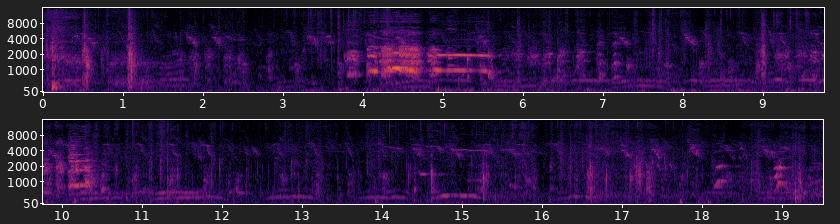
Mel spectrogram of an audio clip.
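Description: Animal calls: a loud held call about four seconds in, a shorter one near ten seconds, and a run of short, low calls repeating under them. Light scuffing and clicking runs throughout.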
